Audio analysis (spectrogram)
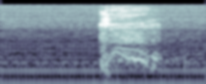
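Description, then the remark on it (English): A single short, harsh cough bursts out and ends within a moment, with a faint steady electrical hum underneath and no talking. “I'm coughing a bit, so you pardon me.”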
